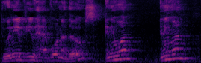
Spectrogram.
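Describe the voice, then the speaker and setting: A man voicing an excitable, scheming storybook dog who pleads and grumbles in exasperation, obsessed with catching a squirrel. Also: a little high, brisk, pitched above the performer's own voice. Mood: eager, pleading. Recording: roomy, distant mic, faint noise.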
